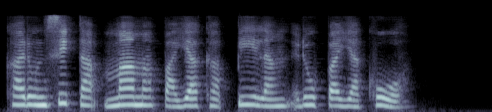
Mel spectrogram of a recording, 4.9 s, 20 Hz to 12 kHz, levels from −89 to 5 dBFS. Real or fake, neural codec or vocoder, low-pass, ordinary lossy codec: fake; codec, 16 kHz, about 1 kbps, DyCAST, with the encoder's durations; 7.2 kHz; AAC, 32 kbps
